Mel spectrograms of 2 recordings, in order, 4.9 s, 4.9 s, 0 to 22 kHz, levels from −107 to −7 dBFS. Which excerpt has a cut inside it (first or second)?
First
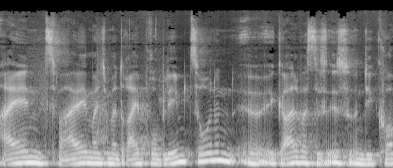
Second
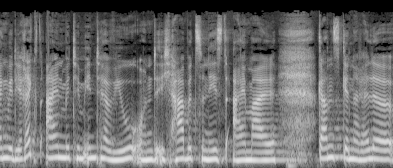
second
